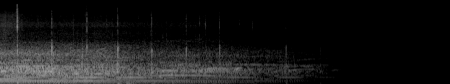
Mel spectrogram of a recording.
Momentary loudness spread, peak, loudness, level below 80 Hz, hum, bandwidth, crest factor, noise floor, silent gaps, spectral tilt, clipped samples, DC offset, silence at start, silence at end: 22 LU; -10 dBFS; -33 LUFS; -56 dBFS; none; 16 kHz; 26 dB; -66 dBFS; none; -5 dB/octave; under 0.1%; under 0.1%; 0 s; 1.5 s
